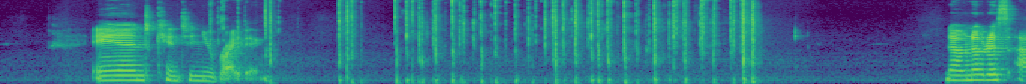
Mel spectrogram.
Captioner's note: typing sounds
